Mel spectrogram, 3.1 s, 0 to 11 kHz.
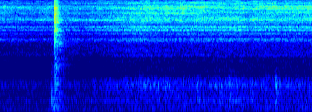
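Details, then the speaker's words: Repaired 1952 Coleman 252 pressure lantern, gas leak fixed, on a junky size 21 mantle: sharp whoosh-pop from the flame, then a steady pressurised hiss continues. Still fireballing; the mantle needs swapping. "Still fireballing. That is wild. That was a junky manel anyway, but I probably shouldn't have used it."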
